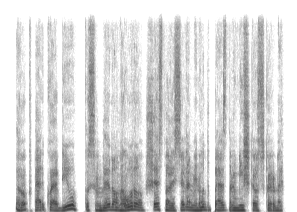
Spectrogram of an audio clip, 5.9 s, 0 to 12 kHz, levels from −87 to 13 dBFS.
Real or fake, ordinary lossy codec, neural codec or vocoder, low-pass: fake; none; codec, 44.1 kHz, 1.7 kbps, Pupu-Codec; 10.8 kHz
